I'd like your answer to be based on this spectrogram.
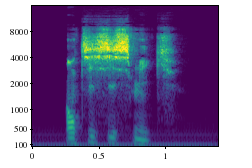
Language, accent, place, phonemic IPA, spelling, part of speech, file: French, France, Lyon, /ɑ̃.ti.sis.mik/, antisismique, adjective, LL-Q150 (fra)-antisismique.wav
- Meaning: earthquake-proof/-resistant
